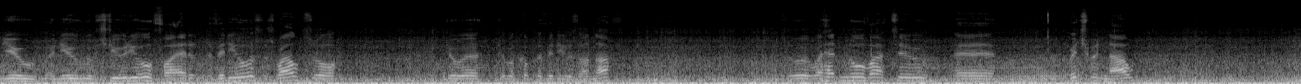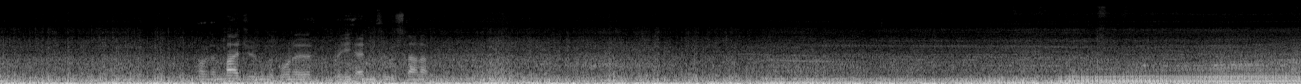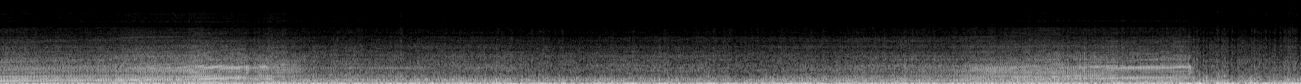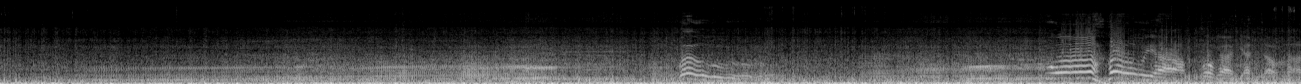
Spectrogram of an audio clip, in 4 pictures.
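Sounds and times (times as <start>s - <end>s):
heavy wind rush: 0.0s - 52.0s
motorcycle engine accelerating: 17.5s - 52.0s.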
